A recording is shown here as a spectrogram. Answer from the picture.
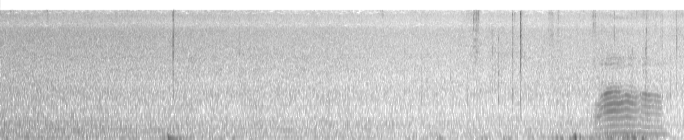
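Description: Steady, loud wind roars without a break, a broad hissing rush with a few soft thumps. Near the end a brief wavering voice-like tone rises over it.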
